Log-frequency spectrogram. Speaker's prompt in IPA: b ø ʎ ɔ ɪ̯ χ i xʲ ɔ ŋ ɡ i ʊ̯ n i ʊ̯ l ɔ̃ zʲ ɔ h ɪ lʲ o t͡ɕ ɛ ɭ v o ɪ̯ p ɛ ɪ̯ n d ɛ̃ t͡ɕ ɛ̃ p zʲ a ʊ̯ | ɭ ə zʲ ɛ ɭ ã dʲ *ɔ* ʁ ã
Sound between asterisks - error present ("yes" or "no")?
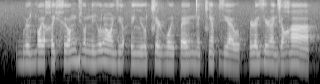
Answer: no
